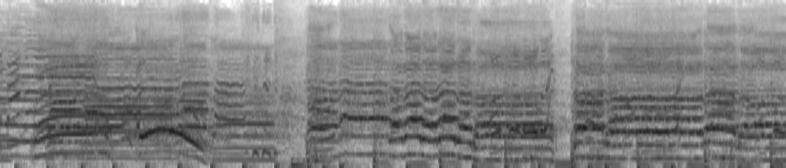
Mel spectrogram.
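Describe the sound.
An audience at a dangdut singing competition cheers and shouts through a standing ovation. The loud, excited voices rise and fall in pitch, with brief dips in volume before the cheering surges again.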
